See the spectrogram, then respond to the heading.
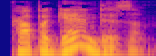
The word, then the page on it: propagandism: British English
